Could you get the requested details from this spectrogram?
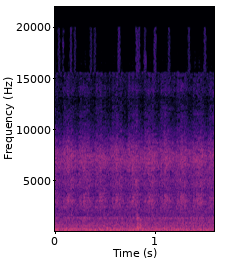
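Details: Restored WO 636SA carburettor on a 48 test engine, fuel pressure 2.75, vacuum 23: vintage petrol engine ticking over smooth and even, no misses, stumbles or hunting.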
